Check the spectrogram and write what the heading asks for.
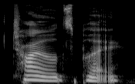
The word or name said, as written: child's play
